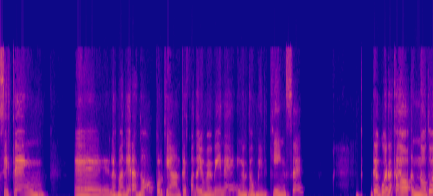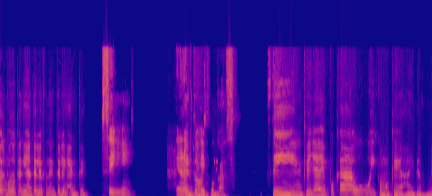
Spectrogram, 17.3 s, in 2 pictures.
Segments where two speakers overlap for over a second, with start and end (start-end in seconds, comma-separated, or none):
none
